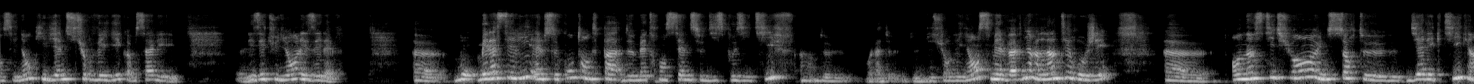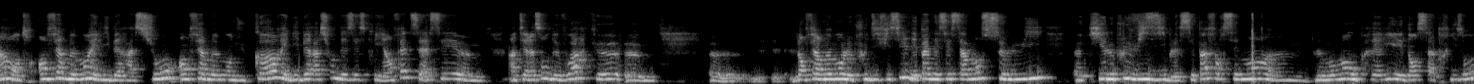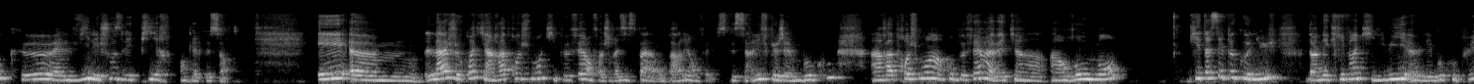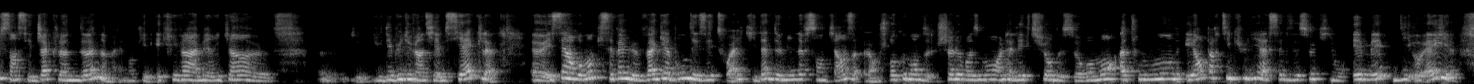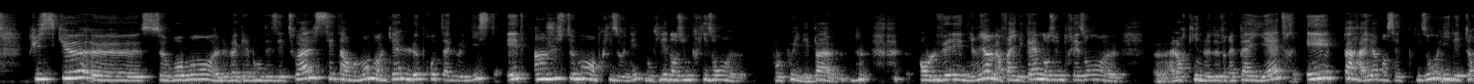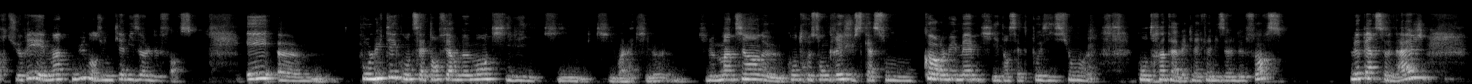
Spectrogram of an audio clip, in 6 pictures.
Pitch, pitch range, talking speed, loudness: 220 Hz, 190-245 Hz, 210 wpm, -22 LUFS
